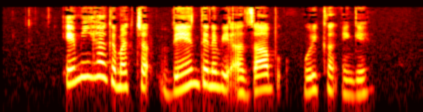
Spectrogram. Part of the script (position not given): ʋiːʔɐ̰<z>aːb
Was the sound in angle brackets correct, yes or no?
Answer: yes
